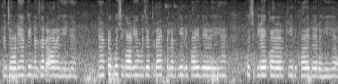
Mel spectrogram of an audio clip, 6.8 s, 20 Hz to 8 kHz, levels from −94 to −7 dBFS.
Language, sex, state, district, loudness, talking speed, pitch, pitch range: Hindi, female, Chandigarh, Chandigarh, -17 LUFS, 230 wpm, 240 Hz, 230-245 Hz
